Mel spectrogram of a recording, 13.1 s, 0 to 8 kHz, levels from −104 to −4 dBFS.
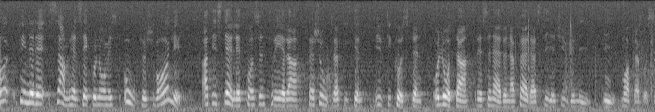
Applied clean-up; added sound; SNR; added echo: none; none; none; none.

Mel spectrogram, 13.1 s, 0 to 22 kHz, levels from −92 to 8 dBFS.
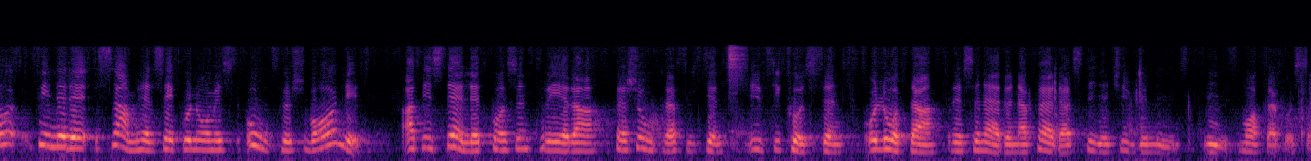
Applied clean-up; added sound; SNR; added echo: neural separator model SepFormer DNS4.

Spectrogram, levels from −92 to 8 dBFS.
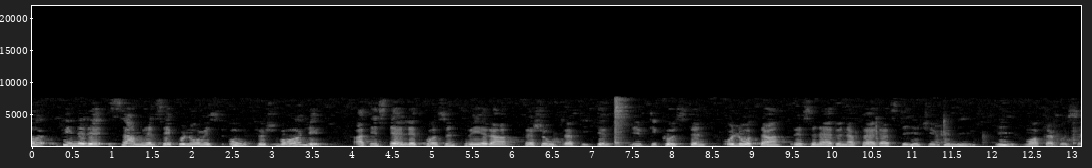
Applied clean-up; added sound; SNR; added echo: classical method WPE with log-MMSE.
